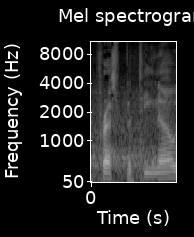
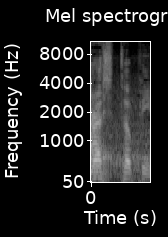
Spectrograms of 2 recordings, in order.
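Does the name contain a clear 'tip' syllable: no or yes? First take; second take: no; yes. First: The P comes before the T in the name. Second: The middle is said clearly as 'tip'. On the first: The speaker calls it wrong. "Everybody says the P before the T" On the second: The speaker calls it right. "With a T. Think tip"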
